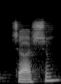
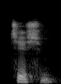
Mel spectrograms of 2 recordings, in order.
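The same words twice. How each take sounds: First: چاشم with an open "a": chashm; open first vowel. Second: چشم with an "e": cheshm; short e vowel. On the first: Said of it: "دو طریقے سے لکھا جاتا ہے". (چاشم، چ پر زبر کے ساتھ) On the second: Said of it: "زیر کے ساتھ". (چشم، چ کے نیچے زیر کے ساتھ) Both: Shown as a demonstration.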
